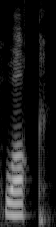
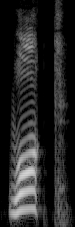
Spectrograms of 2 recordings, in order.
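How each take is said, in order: First: "walk" with no t at the end; learner's mispronunciation. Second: "walked" high and loud, ending in t; native speaker's correction. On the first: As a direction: repeat "walk" wrongly, dropping the final t. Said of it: "bukan walk, walked". ("walk" tanpa bunyi t di akhir) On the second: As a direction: correct it to "walked" with an emphatic final t. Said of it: "disuruh benerin". ("walked" tinggi dan lantang, t jelas) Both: Acted.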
